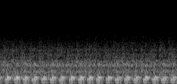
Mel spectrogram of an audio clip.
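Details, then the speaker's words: Arctic Cat 500 ATV single after cam repair, valve adjustment and oil change, previously knocking badly at low revs: even, steady idle pulsing about seven times a second with no knock or clatter. Normal idle, much quieter than before. "much much quieter like I said it was it was knocking really bad you're a low revs"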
